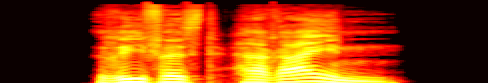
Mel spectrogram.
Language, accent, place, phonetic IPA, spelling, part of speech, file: German, Germany, Berlin, [ˌʁiːfəst hɛˈʁaɪ̯n], riefest herein, verb, De-riefest herein.ogg
- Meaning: second-person singular subjunctive II of hereinrufen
